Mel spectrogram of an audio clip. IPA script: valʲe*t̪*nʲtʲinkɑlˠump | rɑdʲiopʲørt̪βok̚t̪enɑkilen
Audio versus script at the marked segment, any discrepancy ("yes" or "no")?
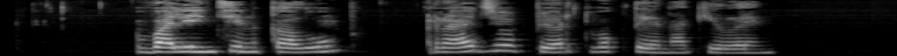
yes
